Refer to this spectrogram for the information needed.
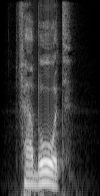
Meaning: prohibition, ban
- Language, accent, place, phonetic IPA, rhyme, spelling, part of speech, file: German, Germany, Berlin, [fɛɐ̯ˈboːt], -oːt, Verbot, noun, De-Verbot.ogg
